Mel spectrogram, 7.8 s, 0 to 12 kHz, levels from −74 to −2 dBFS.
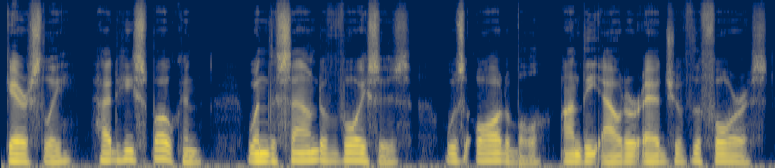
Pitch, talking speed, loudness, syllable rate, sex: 100 Hz, 140 wpm, -17 LUFS, 4.1 syllables/s, male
